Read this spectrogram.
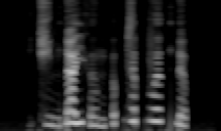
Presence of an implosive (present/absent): present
